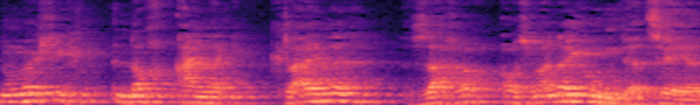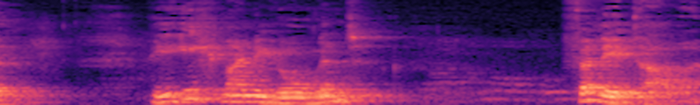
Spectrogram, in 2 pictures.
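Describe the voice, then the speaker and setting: A man's fairly high voice in strong room echo. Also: ordinary pitch variation. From Germany. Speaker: contemporary witness. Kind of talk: oral history interview. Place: home room.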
